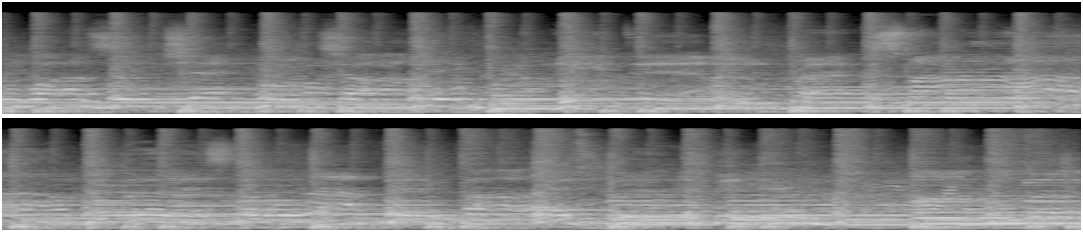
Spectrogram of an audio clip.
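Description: Live rock band playing a song: electric guitar, keyboard and a steady drum beat, with a man singing into a microphone through the PA, heard in the room.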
